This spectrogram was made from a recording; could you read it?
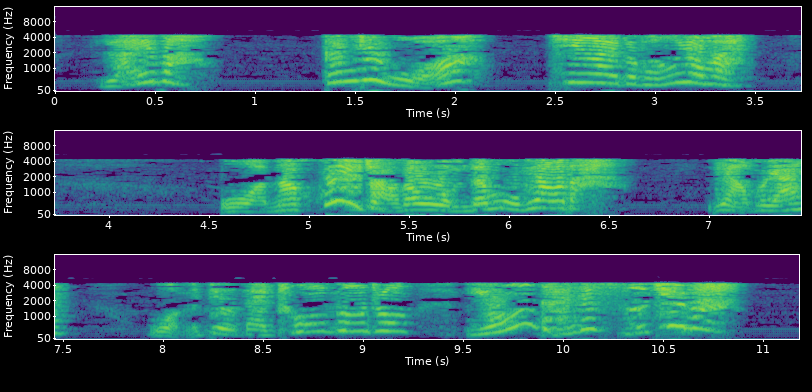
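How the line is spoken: Loud shout, anger gone. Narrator (Chinese): 骑士的怒气似乎立即无影无踪了 大叫着

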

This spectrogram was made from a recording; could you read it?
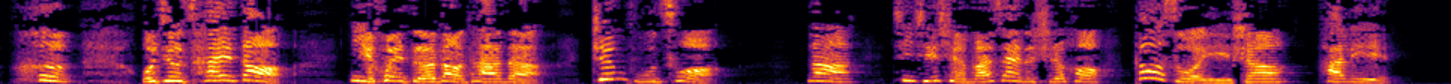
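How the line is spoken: Loud. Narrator (Chinese): 凯蒂大声地对他说

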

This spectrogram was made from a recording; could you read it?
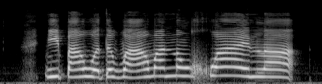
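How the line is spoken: Shrieked. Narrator (Chinese): 娜娜尖叫

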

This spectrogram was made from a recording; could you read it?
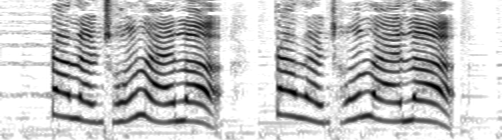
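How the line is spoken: Shouting together. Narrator (Chinese): 他们一起叫起来

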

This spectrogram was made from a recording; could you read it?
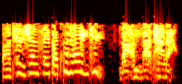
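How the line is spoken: Sudden loud shout. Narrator (Chinese): 那个镜子突然大叫起来

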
